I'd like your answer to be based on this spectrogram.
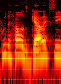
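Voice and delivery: plain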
